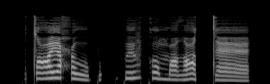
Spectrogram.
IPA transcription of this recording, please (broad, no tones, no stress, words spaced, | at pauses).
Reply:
tˤɛːħoːp | pøvkɔ mɑðˤɑtːæː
